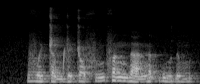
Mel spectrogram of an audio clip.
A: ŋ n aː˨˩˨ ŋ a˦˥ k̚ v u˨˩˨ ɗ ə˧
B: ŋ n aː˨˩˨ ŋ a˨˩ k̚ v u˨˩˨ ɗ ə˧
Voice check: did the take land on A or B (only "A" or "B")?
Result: A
